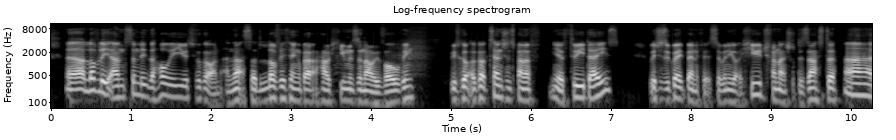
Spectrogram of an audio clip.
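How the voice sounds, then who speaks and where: In a British accent, a man at medium pitch talks very fast with ordinary pitch variation. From UK. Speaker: software company representative. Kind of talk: casual chat. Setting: studio.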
